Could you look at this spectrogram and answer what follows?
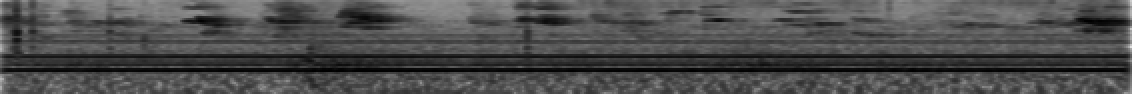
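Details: Two-month-old cockatiels give scratchy, high chirps in short bursts over a steady electrical hum.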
